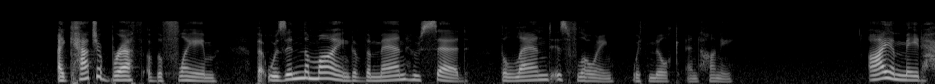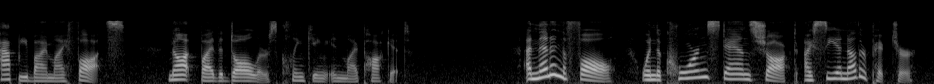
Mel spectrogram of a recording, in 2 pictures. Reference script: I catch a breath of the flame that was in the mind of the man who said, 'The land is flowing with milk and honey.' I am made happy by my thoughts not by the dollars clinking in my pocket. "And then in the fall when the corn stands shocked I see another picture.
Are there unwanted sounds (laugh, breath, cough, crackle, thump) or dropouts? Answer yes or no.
no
